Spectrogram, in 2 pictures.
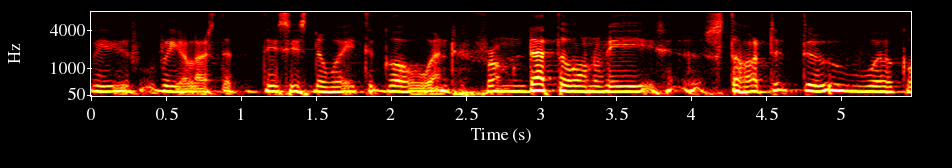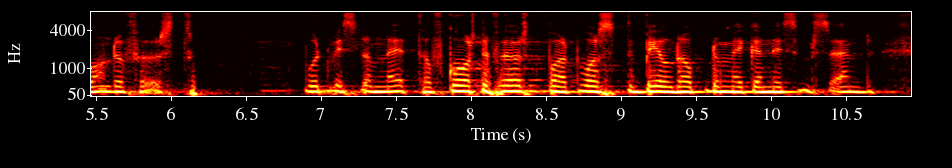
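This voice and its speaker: The speaker talks at a moderate pace in a Swedish accent. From Finland. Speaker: research funding program manager. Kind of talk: panel discussion.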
